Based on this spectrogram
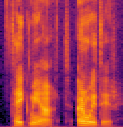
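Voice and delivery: ordinary talk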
